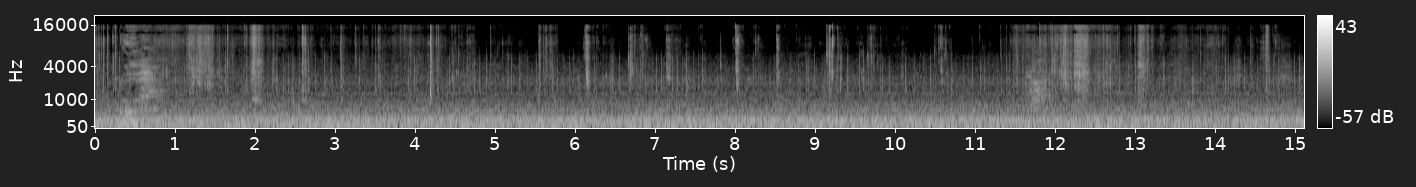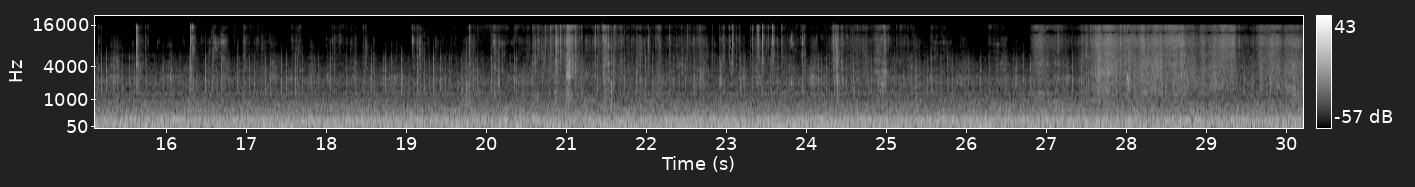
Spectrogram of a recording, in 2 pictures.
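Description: Steady low hum of an idling vehicle with its air conditioning running, heard inside the cab, with scattered small clicks and rustles over it.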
